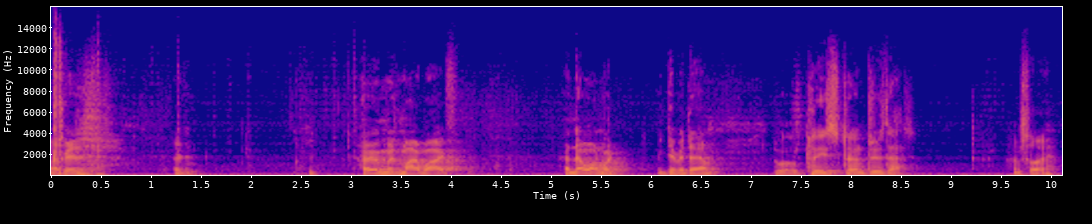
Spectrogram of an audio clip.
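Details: Acted stuttering: an actor portraying a stuttering character in a film, with blocks and hesitations that a speech pathologist judges authentic; stuttering.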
